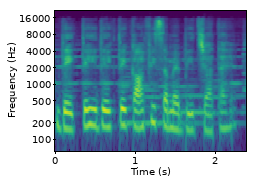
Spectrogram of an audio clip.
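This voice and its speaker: A woman's voice: low-pitched, fairly even intonation, normal speed, warm tone, soft background music. A woman narrating a scripted story as a storyteller.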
